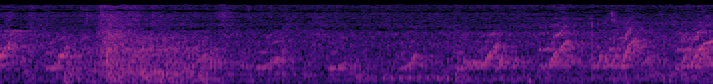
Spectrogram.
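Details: Two pet guinea pigs make soft, rapid chirping squeaks and crunchy chewing sounds while eating.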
